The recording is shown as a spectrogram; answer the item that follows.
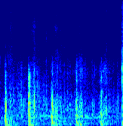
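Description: A runner's footfalls: steady running footsteps, about five sharp strikes in two seconds.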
